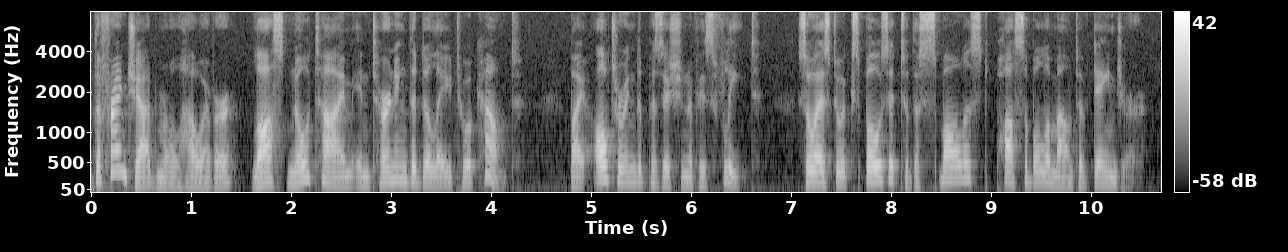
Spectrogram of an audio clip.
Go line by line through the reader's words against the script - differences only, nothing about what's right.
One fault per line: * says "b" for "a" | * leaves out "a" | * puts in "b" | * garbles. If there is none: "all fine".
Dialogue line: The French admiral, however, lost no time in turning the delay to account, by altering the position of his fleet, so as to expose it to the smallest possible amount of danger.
all fine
